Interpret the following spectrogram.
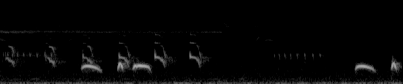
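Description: Forest birds calling: a quick run of short notes, each sliding downward, in the first half, then two more near the end, with a brief rapid trill in between. A thin, high, steady tone runs behind the first half.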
